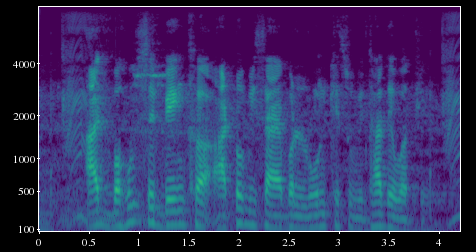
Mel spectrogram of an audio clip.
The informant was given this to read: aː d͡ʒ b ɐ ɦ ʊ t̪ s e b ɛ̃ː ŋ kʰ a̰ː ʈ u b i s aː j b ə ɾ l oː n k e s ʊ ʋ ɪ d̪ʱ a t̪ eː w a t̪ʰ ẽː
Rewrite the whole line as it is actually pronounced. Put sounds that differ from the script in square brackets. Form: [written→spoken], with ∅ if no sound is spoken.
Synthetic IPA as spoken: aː d͡ʒ b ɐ ɦ ʊ t̪ s e b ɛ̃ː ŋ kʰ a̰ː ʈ [u→o] b i s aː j b ə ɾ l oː n k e s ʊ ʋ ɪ d̪ʱ a [t̪→d̪] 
